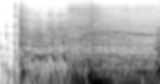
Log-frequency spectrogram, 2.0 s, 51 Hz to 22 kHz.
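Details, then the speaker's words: Nissan Primera with immobiliser fault (immobiliser light flashing, no crank, codes P1610/P1612) on a cold day, started after feeding power to the fuse 10 feed line: brief crank, then it catches cleanly and settles into a steady low run; both keys start. "دورت السيارة الحمد لله. نجرب المفتاح الثاني. كمان دورت."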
